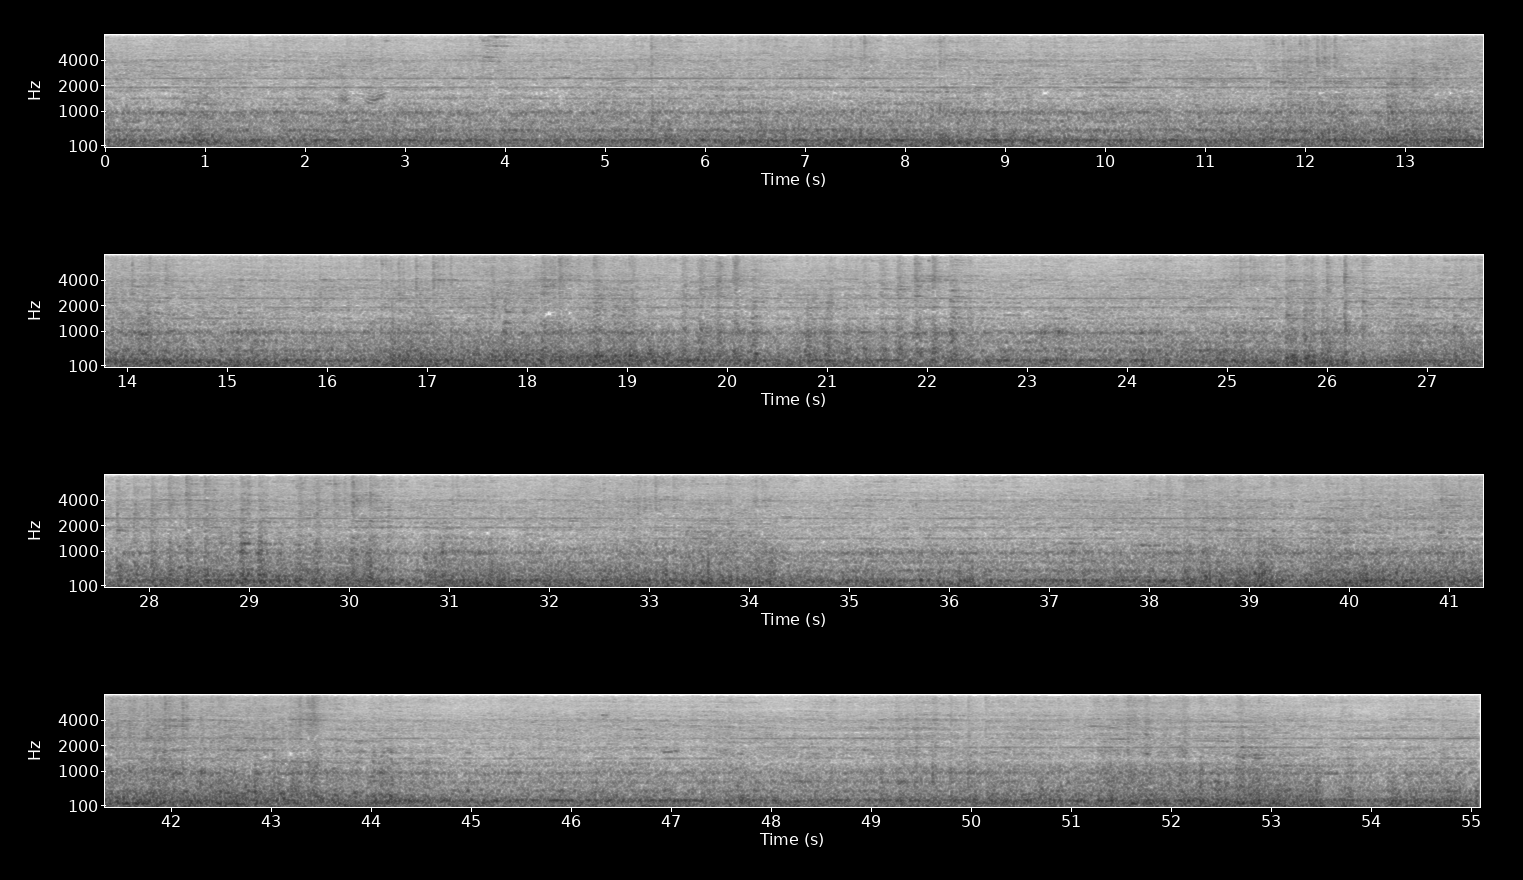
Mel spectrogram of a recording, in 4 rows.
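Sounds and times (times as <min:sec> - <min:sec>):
train wheels rumbling on rails: 0:00.0 - 0:55.0
wheels clicking over rail joints: 0:11.6 - 0:23.3, 0:25.0 - 0:34.4, 0:38.0 - 0:44.6.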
